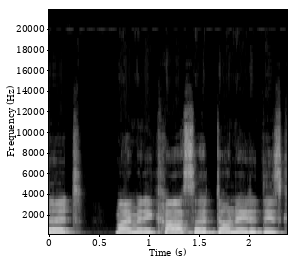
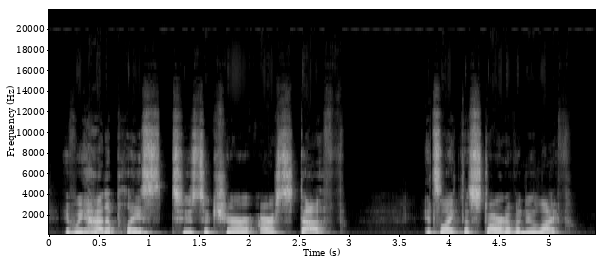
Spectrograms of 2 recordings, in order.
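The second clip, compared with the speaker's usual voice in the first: choked-up, breaking voice catching with emotion. Speaker apologizes mid-explanation to listeners, choked up. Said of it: "I get choked up a little bit too".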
